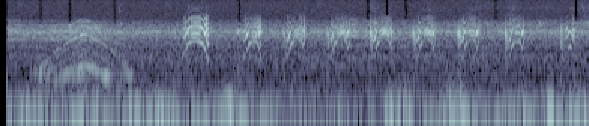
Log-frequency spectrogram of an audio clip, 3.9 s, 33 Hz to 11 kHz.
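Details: Northern royal albatross recorded 21 May 2024 as a parent returns to feed its chick; two descending arched wails open, followed by a run of short high peeping chirps about three per second, over low wind rumble.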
